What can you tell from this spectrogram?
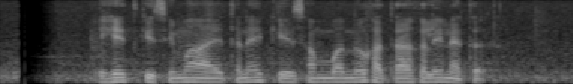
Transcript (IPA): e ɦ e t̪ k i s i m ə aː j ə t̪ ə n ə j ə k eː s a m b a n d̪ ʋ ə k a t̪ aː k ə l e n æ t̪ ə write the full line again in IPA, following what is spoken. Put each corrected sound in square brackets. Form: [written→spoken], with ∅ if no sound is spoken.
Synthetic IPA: e ɦ e t̪ k i s i m ə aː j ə t̪ ə n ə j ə k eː s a m b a n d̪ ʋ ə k a t̪ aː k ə l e n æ t̪ ə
